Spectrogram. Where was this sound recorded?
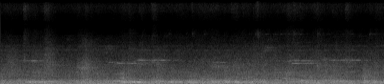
in a subway station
